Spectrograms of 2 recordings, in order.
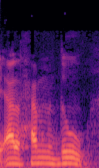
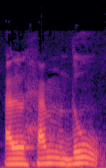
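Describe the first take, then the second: The two takes are said the same way.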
